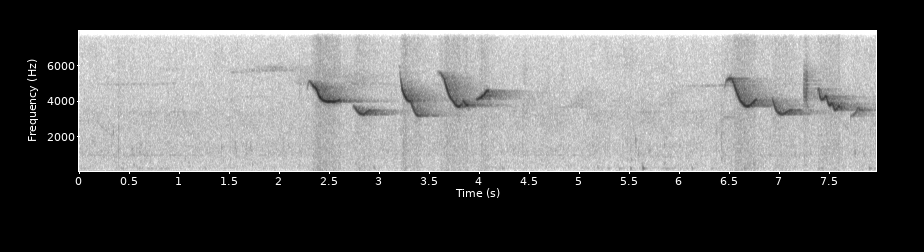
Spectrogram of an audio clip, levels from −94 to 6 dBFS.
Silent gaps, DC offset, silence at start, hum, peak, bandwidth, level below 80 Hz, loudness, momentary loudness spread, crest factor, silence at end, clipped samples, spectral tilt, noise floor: none; under 0.1%; 2.3 s; none; -8 dBFS; 8 kHz; -76 dBFS; -20 LUFS; 10 LU; 20 dB; 0.05 s; under 0.1%; 1.5 dB/octave; -54 dBFS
